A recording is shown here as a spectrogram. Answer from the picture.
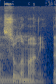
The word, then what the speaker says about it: Soleimani: Yeah, Soleimani. That's the proper pronunciation.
